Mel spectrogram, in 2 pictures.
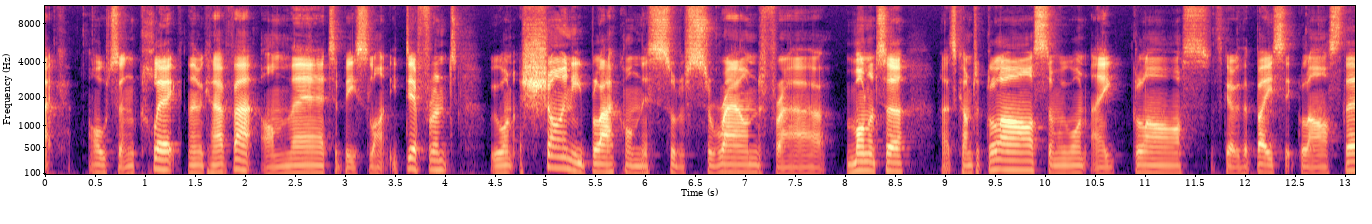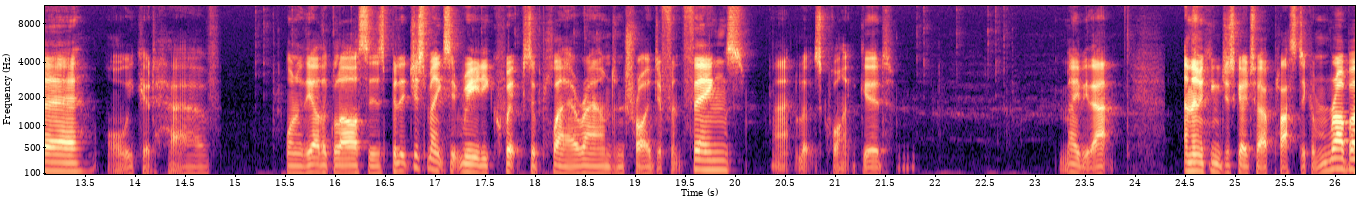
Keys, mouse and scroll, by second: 0.0 alt+right click, 0.4 click, 2.5-3.0 scroll up 1, 3.0 middle click, 3.6 scroll down 1, 3.9 shift+middle click, 5.8 right click, 6.5 right click, 7.0-7.4 scroll up 1, 7.4 middle click, 9.0 click, 10.1-11.5 scroll down 1, 12.2 click, 12.5 alt+right click, 12.7 right click, 13.8 scroll down 1, 15.1 click, 15.6 right click, 16.9-17.3 scroll down 1, 17.3 click, 17.8 double click, 18.3 alt+right click, 20.3 middle click, 21.8 click, 22.2 alt+right click, 22.5 click, 23.2-23.5 scroll down 1, 23.5 middle click, 25.2 click.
